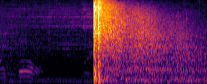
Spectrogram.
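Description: A firework bursts overhead with a loud, sharp bang.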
